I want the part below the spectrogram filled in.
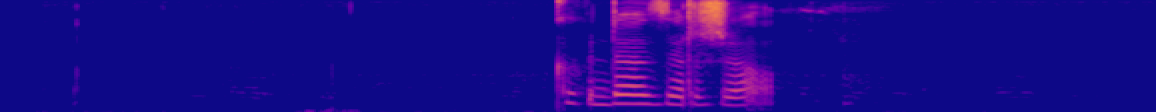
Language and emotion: Russian, sad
